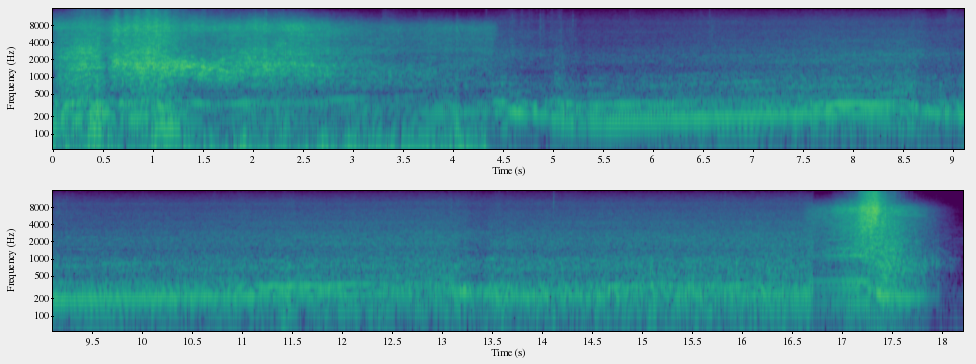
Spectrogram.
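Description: An SRT Viper GTS launches hard using launch control, its engine roaring loud and close as it climbs through the revs, drops briefly at each gear shift and climbs again, with a final sharp burst near the end.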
